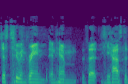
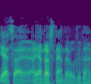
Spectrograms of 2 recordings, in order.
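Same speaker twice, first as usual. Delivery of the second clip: suddenly sounding Russian; 3 semitones lower than usual. Answering Tatiana in character during a roleplay scene: Russian accent. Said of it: "why do I suddenly sound Russian?".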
